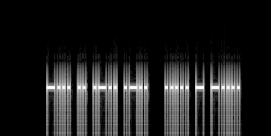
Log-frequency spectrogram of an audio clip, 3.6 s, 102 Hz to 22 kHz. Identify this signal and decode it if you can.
Morse code, heard as a keyed tone, about 34 wpm, 700 Hz. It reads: BILL 5T6
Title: CWT Exchange 35wpm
